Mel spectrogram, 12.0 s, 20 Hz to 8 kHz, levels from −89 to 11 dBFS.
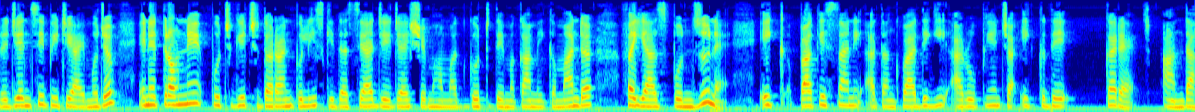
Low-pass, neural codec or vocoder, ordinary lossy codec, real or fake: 7.2 kHz; none; none; real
